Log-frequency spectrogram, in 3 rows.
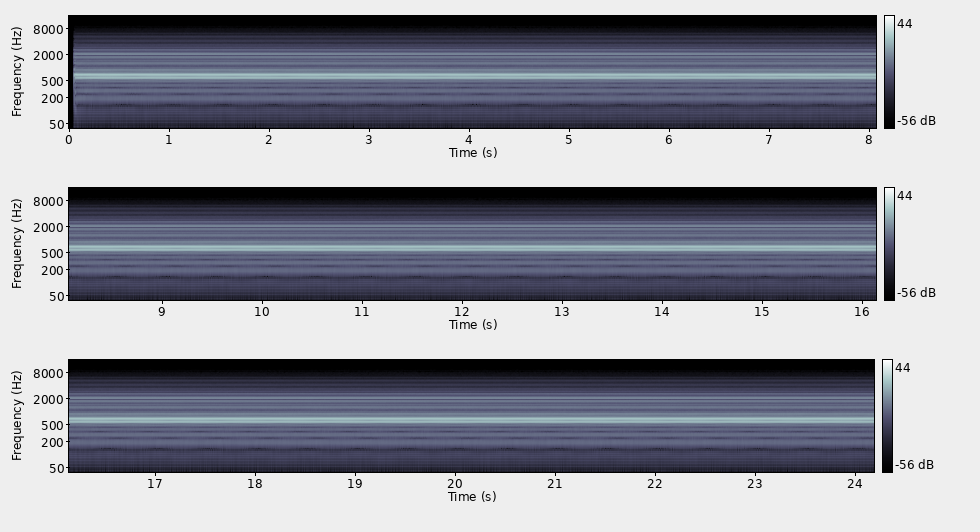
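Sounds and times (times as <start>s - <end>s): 
theatre or hall opening buzzer with reverb: 0.0s - 24.1s.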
